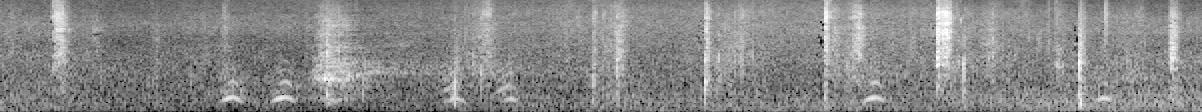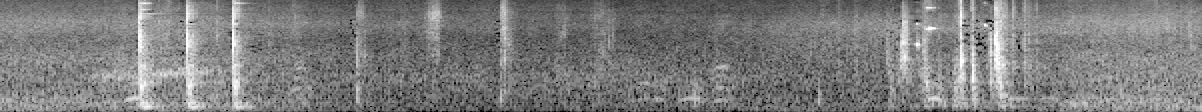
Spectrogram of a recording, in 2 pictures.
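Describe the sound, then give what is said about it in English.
Sharp raps on a door come in short clusters, including a quick run of three, amid scattered clicks and shuffling noises at moderate loudness, with no one speaking. “Knock on the door, man.”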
